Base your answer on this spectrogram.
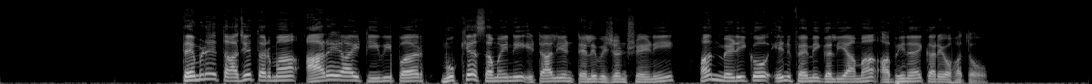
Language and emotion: Gujarati, neutral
